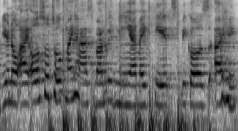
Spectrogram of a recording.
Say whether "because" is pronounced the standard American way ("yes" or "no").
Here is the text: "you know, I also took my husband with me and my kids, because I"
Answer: yes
